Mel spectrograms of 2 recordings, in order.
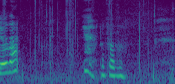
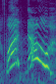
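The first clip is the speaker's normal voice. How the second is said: high, loud protesting no; loud refusal; 11 semitones higher, 6 dB louder than usual. Pretend. Kid refusing to face the cat. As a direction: refuse it outright.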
